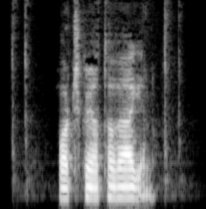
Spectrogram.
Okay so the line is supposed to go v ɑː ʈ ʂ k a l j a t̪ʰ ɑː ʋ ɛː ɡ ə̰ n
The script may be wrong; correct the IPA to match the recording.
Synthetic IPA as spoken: v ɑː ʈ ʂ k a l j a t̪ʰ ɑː v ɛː ɡ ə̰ n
